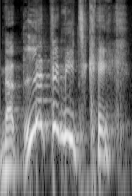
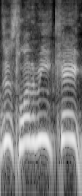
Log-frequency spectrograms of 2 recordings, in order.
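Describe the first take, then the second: First: It is said scornfully, with contempt. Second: It is said casually, without malice.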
